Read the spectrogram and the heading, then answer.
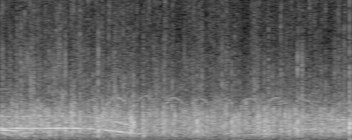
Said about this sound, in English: Let's clap it up for this man.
